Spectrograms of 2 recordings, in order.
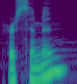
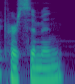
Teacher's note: Second syllable is pitched up, right?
